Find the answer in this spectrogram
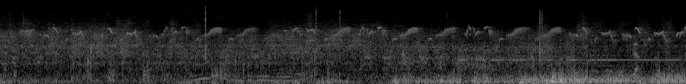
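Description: A bird chirping rapidly and steadily, short high chirps about three a second, over a low rumble.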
